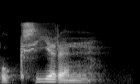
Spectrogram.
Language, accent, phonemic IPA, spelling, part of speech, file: German, Austria, /buˈksiːrən/, bugsieren, verb, De-at-bugsieren.ogg
- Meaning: 1. to tow a ship 2. to put something in a place; to move something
